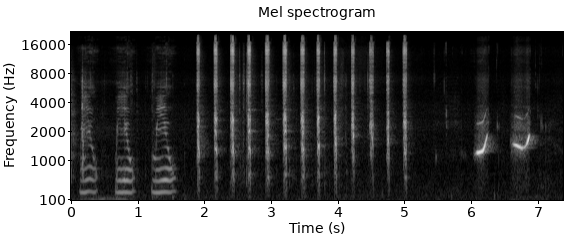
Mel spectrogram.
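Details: Indian ringneck parakeet talking: three harmonic, voice-like syllables, then a rapid even series of about a dozen sharp clicks, ending in two short rising whistled notes in a quiet room.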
